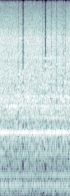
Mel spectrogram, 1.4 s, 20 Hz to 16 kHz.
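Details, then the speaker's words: Xbox Series S with overheat shutdowns, console off, fan control pin disconnected so fan gets 12 volts: constant high-pitched whir at steady tone; fan running at full speed. "So if we remove this pan here and that's going to push the fan to go for a whole speed like a full speed. You hear the fan? That's a full speed."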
